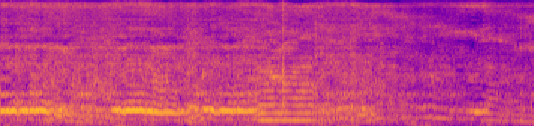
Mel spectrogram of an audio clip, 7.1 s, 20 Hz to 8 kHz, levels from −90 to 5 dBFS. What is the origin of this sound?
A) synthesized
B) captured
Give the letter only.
A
